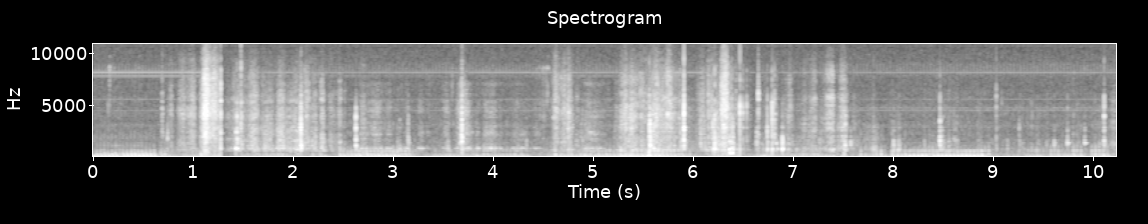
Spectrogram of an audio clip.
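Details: A house cat named Chase purrs loudly in a dark room; the continuous low, throbbing rumble sits under frequent crackling rustles and brief sharp taps.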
